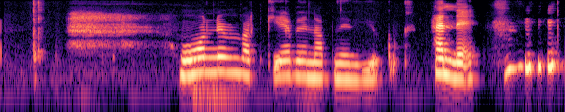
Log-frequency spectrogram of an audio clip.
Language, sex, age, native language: Icelandic, female, 10, Icelandic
